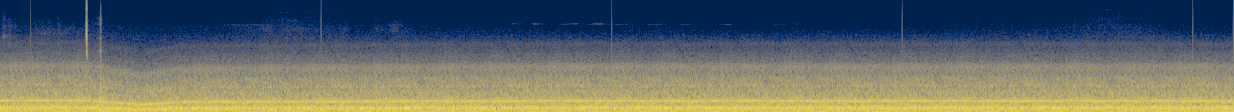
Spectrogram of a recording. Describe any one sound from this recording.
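A bus engine hums steadily at cruising speed.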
